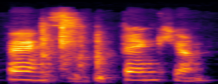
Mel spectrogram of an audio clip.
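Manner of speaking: ordinary talk, nothing marked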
